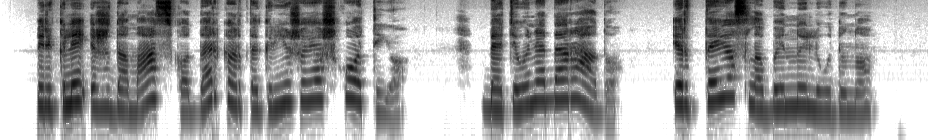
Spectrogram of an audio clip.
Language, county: Lithuanian, Panevėžys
